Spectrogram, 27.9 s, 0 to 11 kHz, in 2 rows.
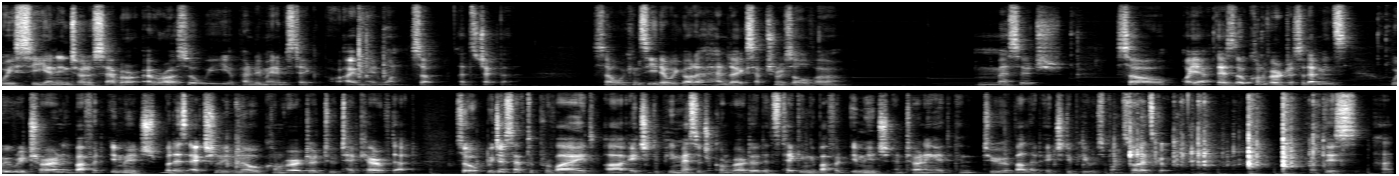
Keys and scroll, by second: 25.3 alt+l, 25.7 shift+b.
